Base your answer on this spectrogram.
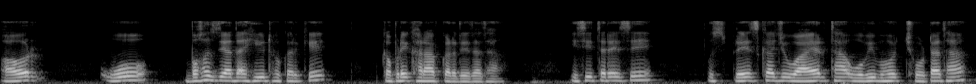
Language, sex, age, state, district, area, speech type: Urdu, male, 18-30, Uttar Pradesh, Ghaziabad, urban, spontaneous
